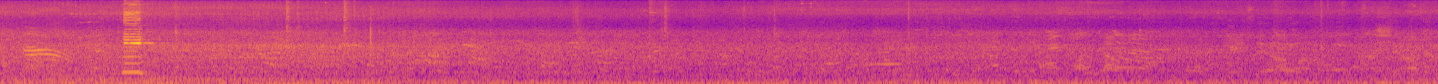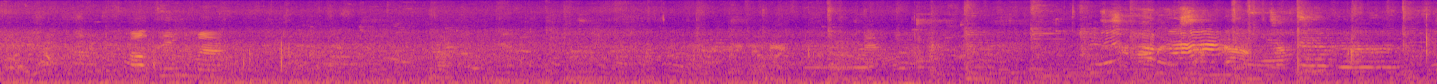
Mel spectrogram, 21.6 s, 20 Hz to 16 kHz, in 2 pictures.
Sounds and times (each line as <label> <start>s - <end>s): Traffic Sound 0.0s - 21.5s
Various shops voices 0.0s - 21.5s
walking in the Street 0.0s - 21.5s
